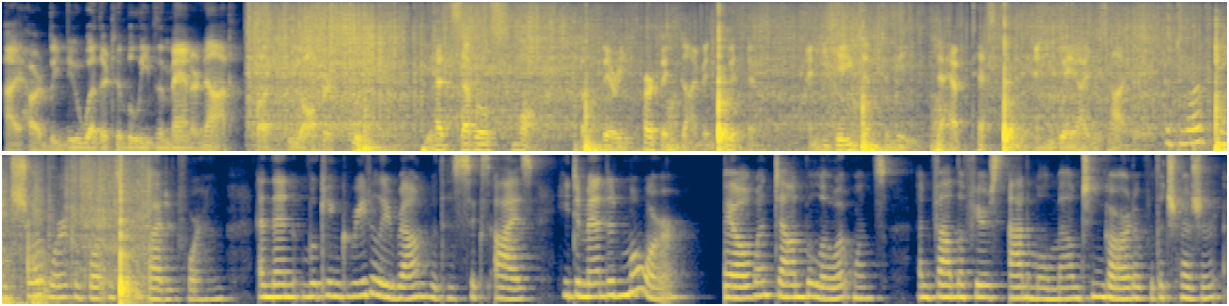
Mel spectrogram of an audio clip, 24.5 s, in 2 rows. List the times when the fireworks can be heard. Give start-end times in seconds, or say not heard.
2.5-13.8.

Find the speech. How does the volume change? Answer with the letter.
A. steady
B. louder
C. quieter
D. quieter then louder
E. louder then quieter
A.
